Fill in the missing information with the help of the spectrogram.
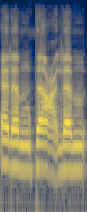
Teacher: میم ساکن کے بعد تا ہے تو میم ساکن کے یہاں اظہار ہو رہا ہے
